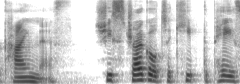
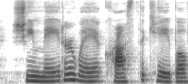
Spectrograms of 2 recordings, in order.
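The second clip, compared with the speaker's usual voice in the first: ordinary delivery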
